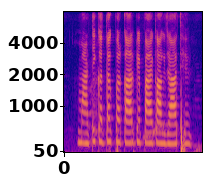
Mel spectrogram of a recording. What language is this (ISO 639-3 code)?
hne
